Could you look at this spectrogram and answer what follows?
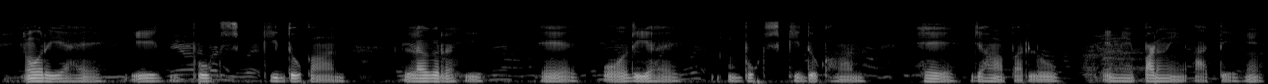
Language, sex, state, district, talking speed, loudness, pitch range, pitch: Hindi, male, Uttar Pradesh, Hamirpur, 105 wpm, -34 LUFS, 140-180 Hz, 145 Hz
